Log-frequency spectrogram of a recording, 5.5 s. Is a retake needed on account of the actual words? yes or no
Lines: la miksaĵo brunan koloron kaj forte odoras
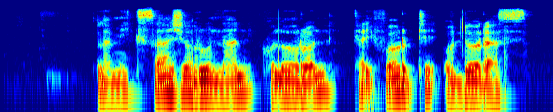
no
